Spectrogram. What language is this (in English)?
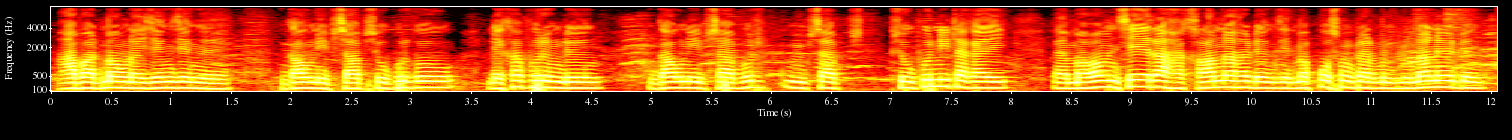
Bodo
